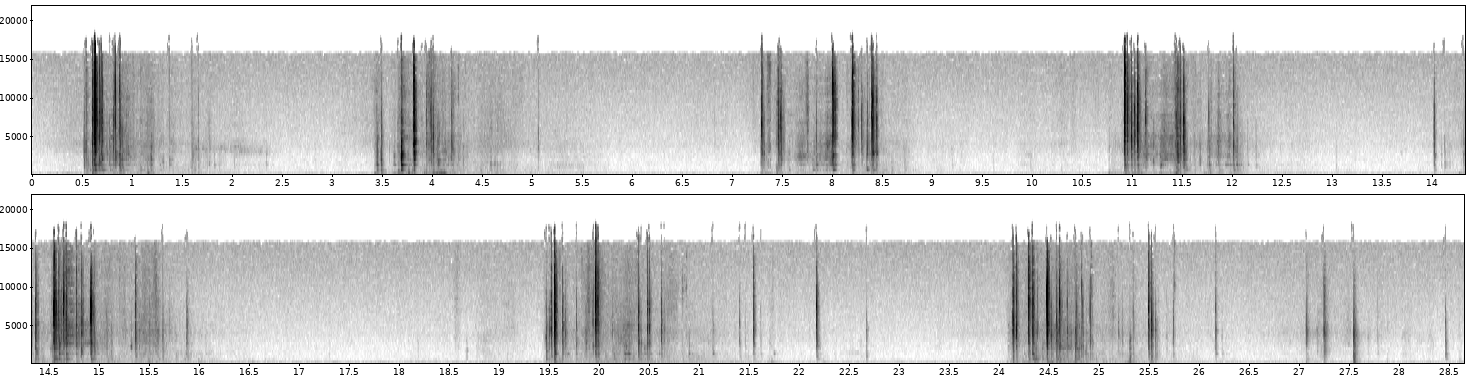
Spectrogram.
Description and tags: The sound of someone moving the clotheshangers in a closet, looking for a garment.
